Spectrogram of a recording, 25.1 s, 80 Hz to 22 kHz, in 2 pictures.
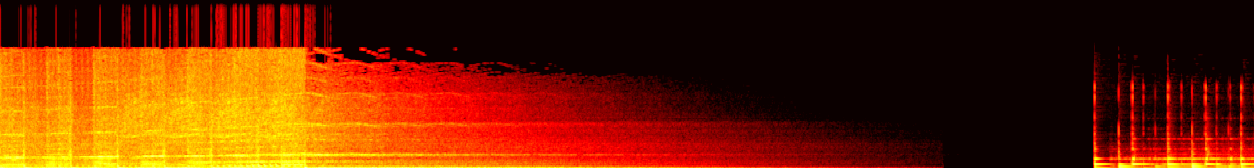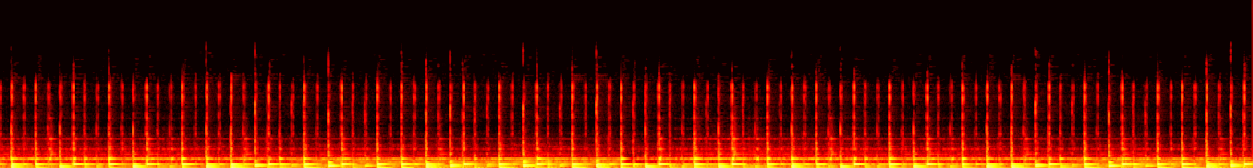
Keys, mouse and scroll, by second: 0.2 g, 2.4 s, 3.5 g, 4.8 e, 5.9 s, 7.3 g, 10.1 middle click, 10.7 click, 11.3 KP_1, 12.2 s, 14.1 e, 16.8 click, 17.4-18.7 middle drag, 18.7 e, 19.2 s, 22.6 KP_1, 23.6 scroll up 1, 23.9 scroll down 1, 24.2-25.0 middle drag.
